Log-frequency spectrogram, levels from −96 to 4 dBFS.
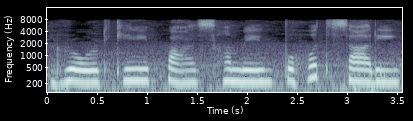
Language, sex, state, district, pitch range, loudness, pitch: Hindi, female, Punjab, Fazilka, 215-230 Hz, -14 LUFS, 220 Hz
